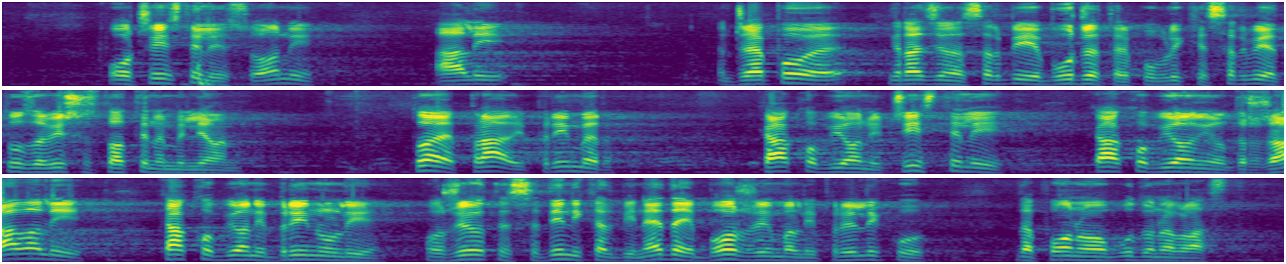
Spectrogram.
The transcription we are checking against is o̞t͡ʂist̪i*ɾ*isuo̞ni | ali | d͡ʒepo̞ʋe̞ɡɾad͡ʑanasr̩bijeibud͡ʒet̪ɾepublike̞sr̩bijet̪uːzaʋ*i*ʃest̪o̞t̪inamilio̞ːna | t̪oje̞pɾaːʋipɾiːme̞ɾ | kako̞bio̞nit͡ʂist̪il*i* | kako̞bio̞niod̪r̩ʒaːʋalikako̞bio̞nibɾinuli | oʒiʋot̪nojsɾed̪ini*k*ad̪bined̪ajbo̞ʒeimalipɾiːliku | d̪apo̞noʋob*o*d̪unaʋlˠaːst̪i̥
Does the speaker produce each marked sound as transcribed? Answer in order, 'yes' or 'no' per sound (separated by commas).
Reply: no, yes, yes, yes, no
